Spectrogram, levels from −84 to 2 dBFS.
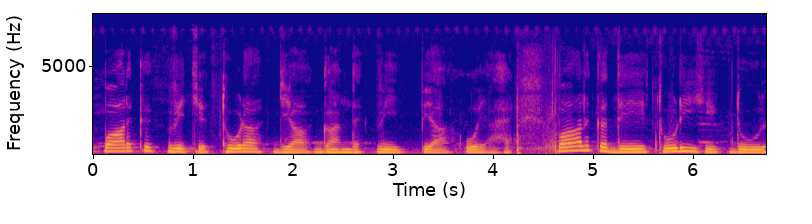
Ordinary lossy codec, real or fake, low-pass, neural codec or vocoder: none; real; 7.2 kHz; none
